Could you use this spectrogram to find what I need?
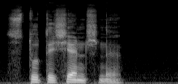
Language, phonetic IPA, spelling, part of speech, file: Polish, [ˌstutɨˈɕɛ̃n͇t͡ʃnɨ], stutysięczny, adjective, Pl-stutysięczny.ogg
